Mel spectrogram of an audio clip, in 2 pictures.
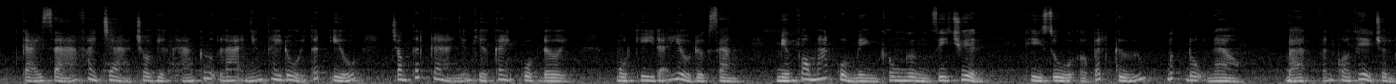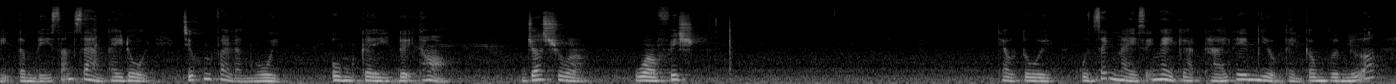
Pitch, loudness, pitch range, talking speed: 170 Hz, -30 LUFS, 155-195 Hz, 175 wpm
